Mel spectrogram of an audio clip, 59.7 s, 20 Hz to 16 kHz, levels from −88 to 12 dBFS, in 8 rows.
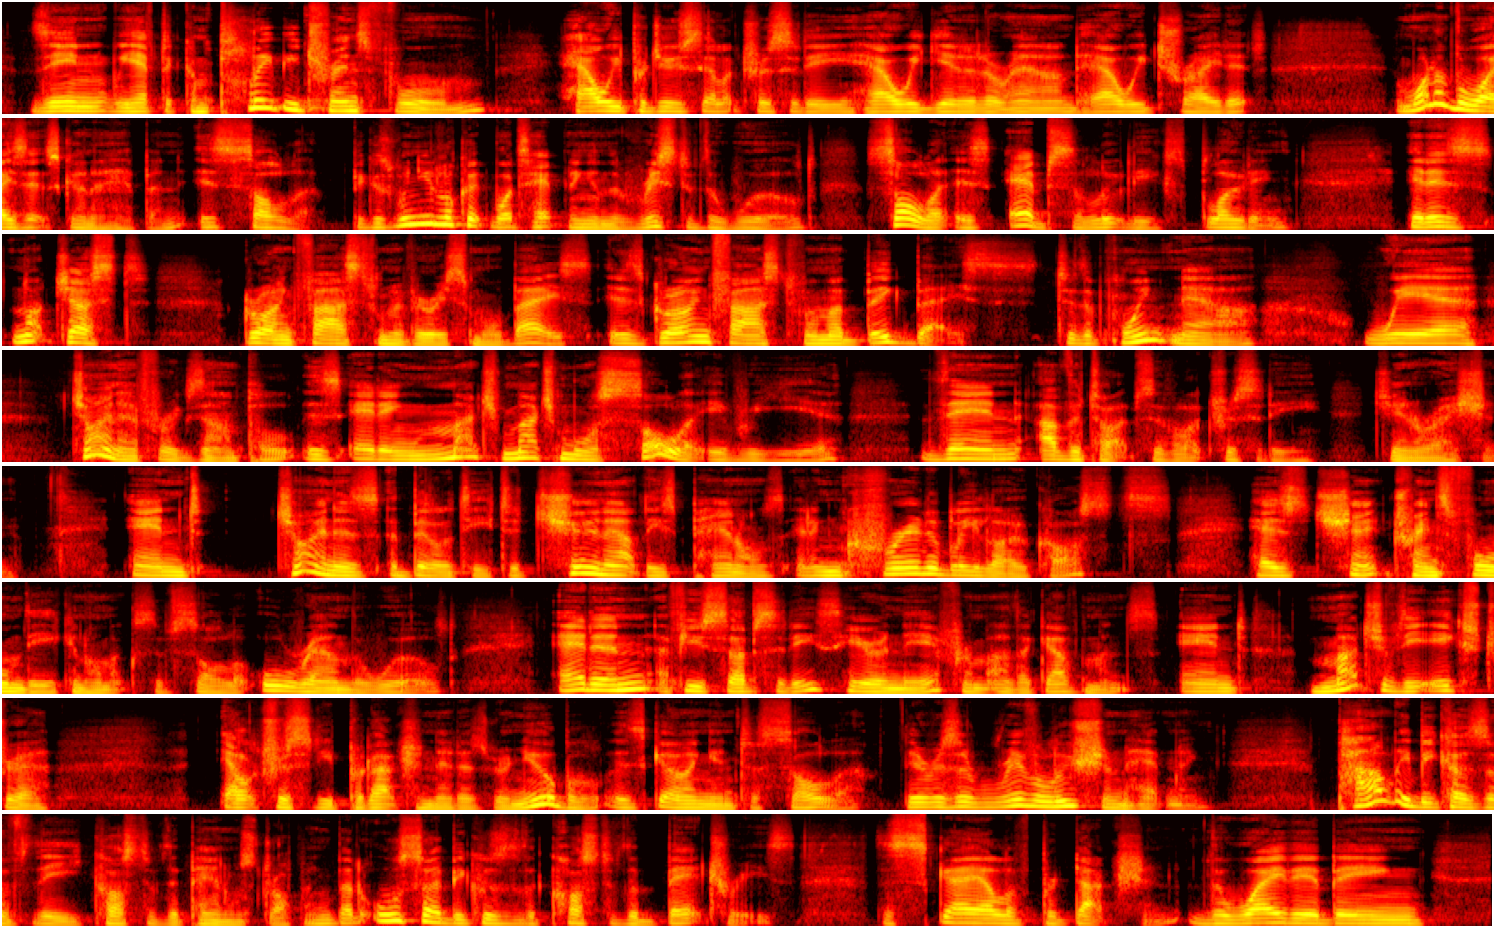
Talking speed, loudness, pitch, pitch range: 170 wpm, -20 LUFS, 125 Hz, 115-145 Hz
